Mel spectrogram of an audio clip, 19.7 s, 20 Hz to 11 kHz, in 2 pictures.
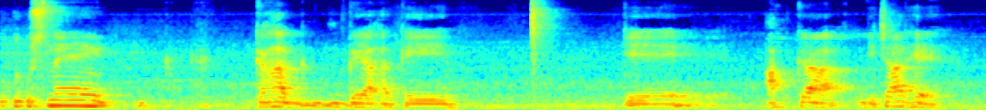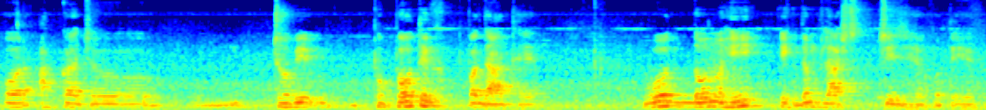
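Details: Adult man with stammering, on day 3 of a daily fluency practice routine that includes breathing and relaxation exercises, speaking continuously as reading and storytelling practice; stammering.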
